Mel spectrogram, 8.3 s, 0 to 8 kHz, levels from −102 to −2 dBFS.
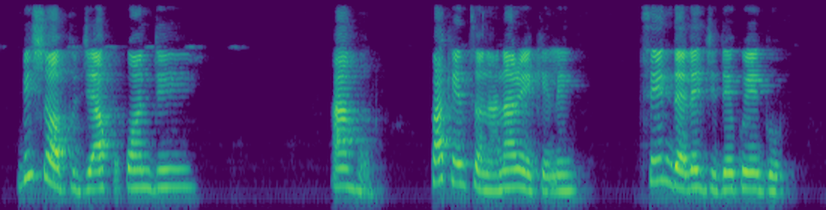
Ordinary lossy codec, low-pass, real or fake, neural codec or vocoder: none; 7.2 kHz; real; none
